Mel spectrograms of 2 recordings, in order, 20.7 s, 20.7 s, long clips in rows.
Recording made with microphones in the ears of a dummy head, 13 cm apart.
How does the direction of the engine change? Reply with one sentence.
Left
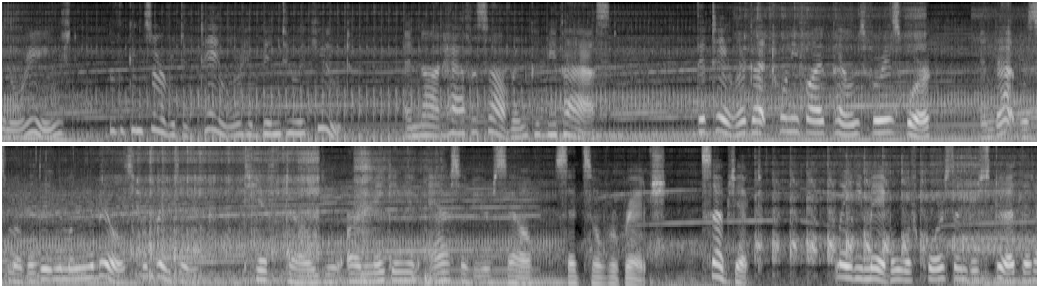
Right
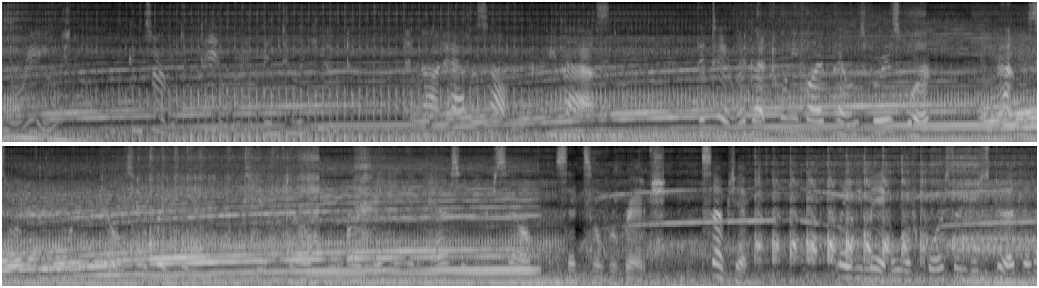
You can hear the engine stay in one place.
